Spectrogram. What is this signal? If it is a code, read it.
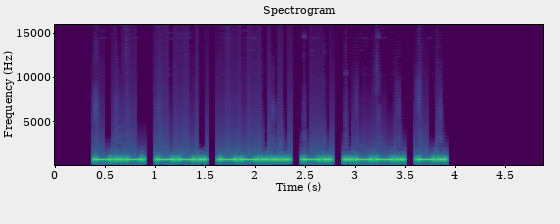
Morse code, heard as a keyed tone, about 23 wpm, 700 Hz. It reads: KG7NPN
